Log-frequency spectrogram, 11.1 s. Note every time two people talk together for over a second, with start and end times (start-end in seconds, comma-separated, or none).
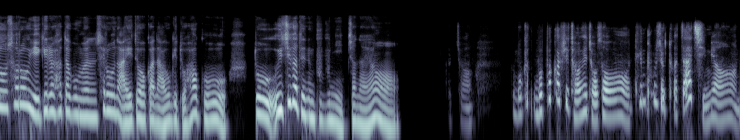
none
